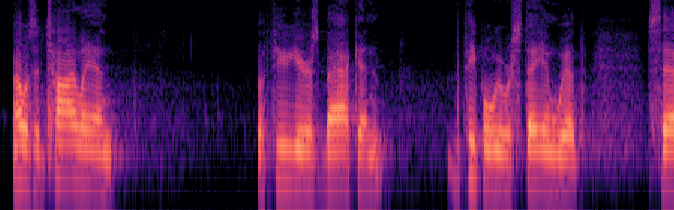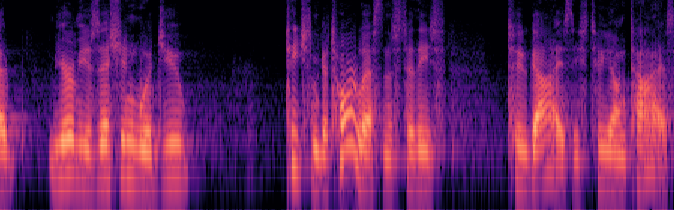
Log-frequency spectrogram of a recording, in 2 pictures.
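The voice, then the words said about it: Southern American accent. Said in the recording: “I do speak Southern.”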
